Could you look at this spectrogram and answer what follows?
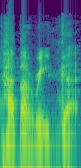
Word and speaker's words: paprika: I'm not sure that I know what paprika is. What did I say? Paprika. Paprika. Paprika. Paprika. Paprika. Paprika. Do you know what it You is? put in the wrong emphasis on the wrong syllable.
